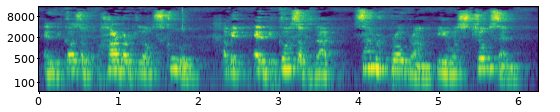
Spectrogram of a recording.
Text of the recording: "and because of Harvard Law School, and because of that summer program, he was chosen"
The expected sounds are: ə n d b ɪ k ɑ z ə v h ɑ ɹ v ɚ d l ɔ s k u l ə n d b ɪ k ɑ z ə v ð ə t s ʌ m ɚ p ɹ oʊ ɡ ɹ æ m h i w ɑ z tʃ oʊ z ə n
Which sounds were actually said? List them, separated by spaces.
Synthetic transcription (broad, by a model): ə n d b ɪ k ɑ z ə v h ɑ ɹ b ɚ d l ɔ s k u l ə n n b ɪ k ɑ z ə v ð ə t s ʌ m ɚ p ɹ oʊ ɡ ɹ æ m h i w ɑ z tʃ oʊ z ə n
